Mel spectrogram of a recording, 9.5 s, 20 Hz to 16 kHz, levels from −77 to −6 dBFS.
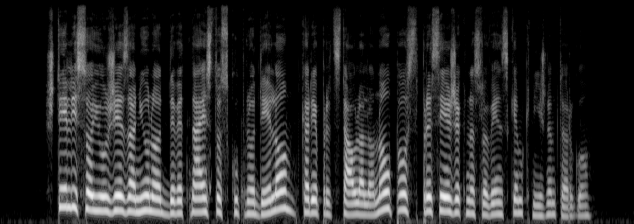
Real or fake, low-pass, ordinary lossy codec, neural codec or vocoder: real; 14.4 kHz; none; none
